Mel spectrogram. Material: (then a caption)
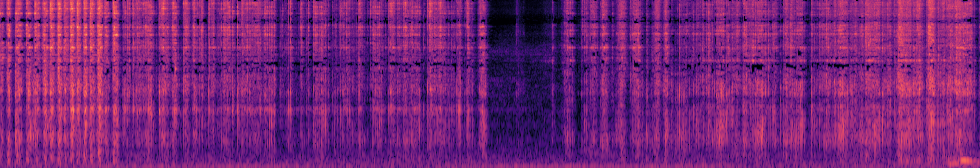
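Glass. The bristles of a black plastic hairbrush are brushed and rubbed back and forth across the textured outer surface of a clear, empty, hollow glass cup with an embossed pattern, held in hand. This makes a dense, bright, scratchy rasping in quick, uneven strokes, which pauses briefly near the middle before starting again.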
